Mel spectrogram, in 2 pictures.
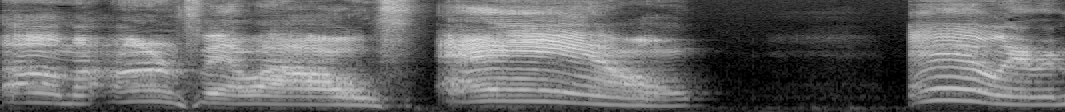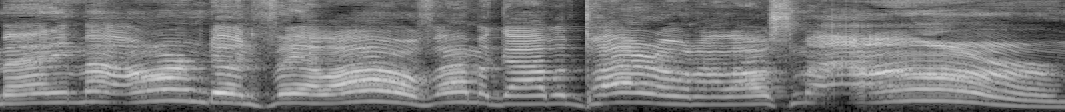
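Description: In a put-on character voice, a man speaks at a very slow pace with extremely high pitch. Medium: game stream. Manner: whiny, complaining.

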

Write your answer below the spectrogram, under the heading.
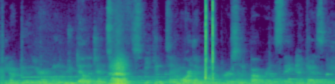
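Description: A man talks over loud music in the background. The room has an audible echo. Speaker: podcast guest. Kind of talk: interview answer. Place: studio.

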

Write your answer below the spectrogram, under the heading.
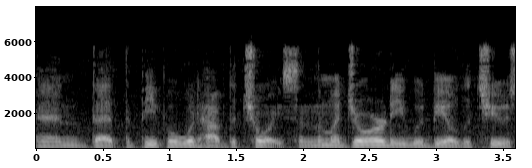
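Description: A man's somewhat breathy voice. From Montreal, Quebec. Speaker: political commentary video maker. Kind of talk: solo commentary monologue. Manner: halting, many fillers.

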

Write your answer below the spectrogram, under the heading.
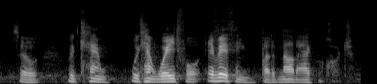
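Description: A man with a Chinese accent speaks at a medium pitch. His pace is moderate, with ordinary pitch variation. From China. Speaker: research institute director. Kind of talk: campaign support statement. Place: studio.

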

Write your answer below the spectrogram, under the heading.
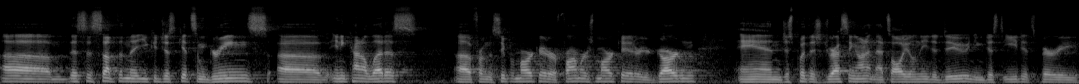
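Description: Male speaker, fairly quick pace. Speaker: company employee cooking host. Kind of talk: tutorial. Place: kitchen. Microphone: lapel.

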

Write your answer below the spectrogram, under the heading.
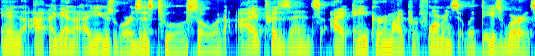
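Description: At a moderate pace, a man with a fairly low, somewhat breathy voice speaks with ordinary pitch variation against a quiet background. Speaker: public speaker and mindset coach; public speaker, mindset coach. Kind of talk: podcast interview. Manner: animated, repetitive. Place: home room. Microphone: earbuds.

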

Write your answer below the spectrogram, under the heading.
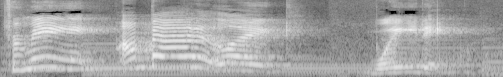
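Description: Clear music plays behind a woman as she talks. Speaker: comedy cooking vlogger. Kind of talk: casual vlog chat. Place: kitchen. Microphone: phone near.

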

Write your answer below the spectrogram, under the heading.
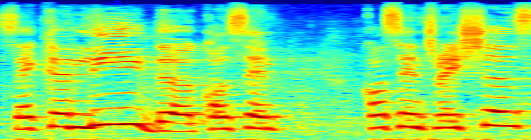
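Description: A woman with very wide pitch swings over noticeable background noise. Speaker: plant disease researcher. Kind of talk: conference talk. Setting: stage with audience. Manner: halting, many fillers.

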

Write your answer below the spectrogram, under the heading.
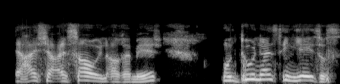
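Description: A man speaks at a moderate pace with a high pitch and very wide pitch swings. The sound is dry and close, with no echo. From outside Germany. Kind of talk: heated debate.

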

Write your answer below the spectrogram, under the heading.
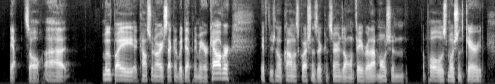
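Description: In a Canadian accent, a man with a fairly low pitch talks at a fairly quick pace, his pitch varying in an ordinary way over a quiet background. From Canada (Ontario). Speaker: mayor chairing council meeting. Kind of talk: council meeting chairing. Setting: council chamber with microphones. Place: hall. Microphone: podium.

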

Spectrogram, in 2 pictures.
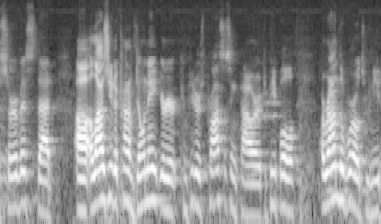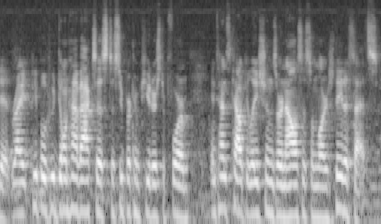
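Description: Over light background noise, a man with a fairly high pitch talks at a very fast pace, with ordinary pitch variation and big swings in loudness. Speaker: student hackathon participant; presenter. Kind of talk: demo presentation. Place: hall. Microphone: camera far.

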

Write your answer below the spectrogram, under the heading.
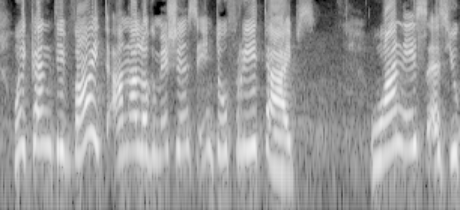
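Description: The voice is raised and projected at a moderate pace. The sound is dry, with no echo. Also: woman. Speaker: presenter. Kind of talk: lecture. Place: hall. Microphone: handheld.

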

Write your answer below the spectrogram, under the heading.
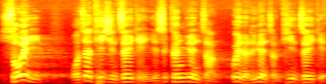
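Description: A man speaks at a very fast pace. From Taiwan. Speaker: legislator. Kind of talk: parliamentary questioning. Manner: halting, many fillers. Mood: critical, challenging. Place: hall. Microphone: podium.

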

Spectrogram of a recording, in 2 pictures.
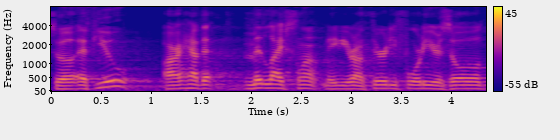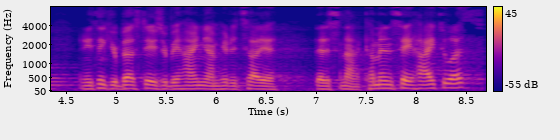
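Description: Animated in tone, a man speaks at a moderate pace with ordinary pitch variation. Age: 50s. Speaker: personal trainer. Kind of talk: promotional video tour. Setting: walking through a gym. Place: gym. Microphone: phone near.

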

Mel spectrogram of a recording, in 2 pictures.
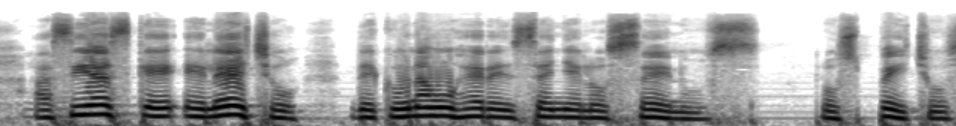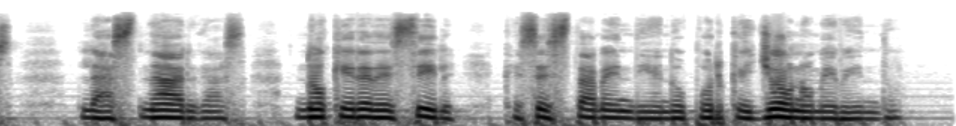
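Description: Over a quiet background, a woman with a dark, mellow tone speaks fairly slowly, her pitch varying in an ordinary way. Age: 40s. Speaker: radio co-host and event emcee; radio co-host, event emcee. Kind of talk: interview. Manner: animated. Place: studio. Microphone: handheld.

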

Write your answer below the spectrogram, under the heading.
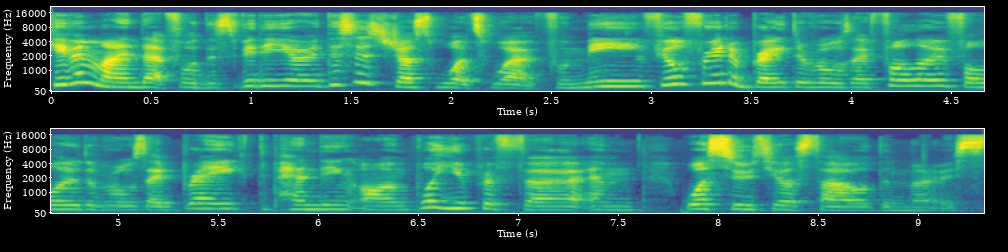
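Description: A woman talks at a fairly quick pace with lively intonation and big swings in loudness. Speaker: style creator. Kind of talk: casual vlog chat. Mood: warm, upbeat. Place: home room.

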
